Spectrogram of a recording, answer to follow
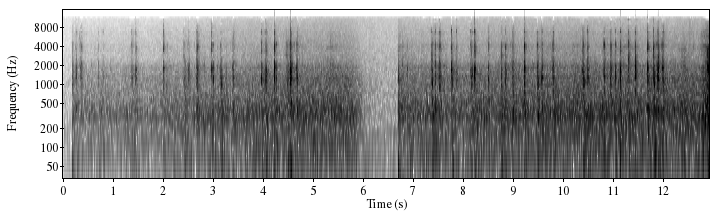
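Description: Typing on a computer keyboard: irregular runs of key clicks, with a short pause about six seconds in.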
